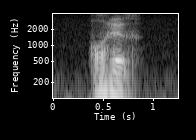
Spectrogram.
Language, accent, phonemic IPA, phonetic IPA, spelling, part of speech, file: Armenian, Eastern Armenian, /ɑˈheʁ/, [ɑhéʁ], ահեղ, adjective / adverb, Hy-ահեղ.ogg
- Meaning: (adjective) 1. frightening, terrifying, formidable 2. strict, tough, severe 3. powerful, strong, mighty 4. elevated, towering 5. awe-inspiring, awesome; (adverb) 1. formidably, terribly 2. mightily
